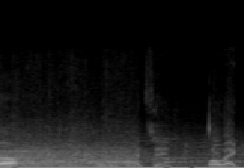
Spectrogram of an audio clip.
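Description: Steady low electrical-sounding hum under a faint hiss of background noise, with a man's voice starting up again near the end.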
